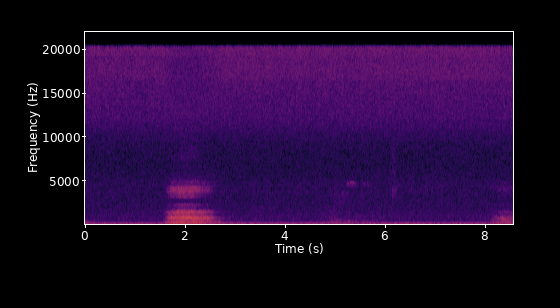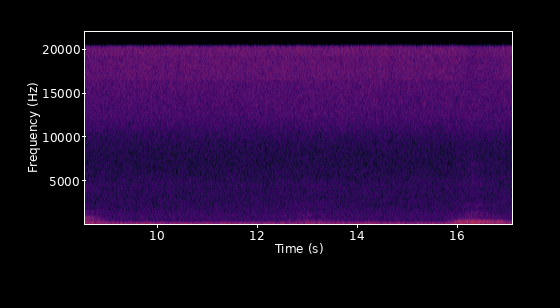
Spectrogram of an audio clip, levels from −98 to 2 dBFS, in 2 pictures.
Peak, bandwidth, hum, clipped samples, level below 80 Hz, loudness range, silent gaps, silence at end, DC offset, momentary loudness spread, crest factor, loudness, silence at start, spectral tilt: -32 dBFS; over 20 kHz; none; under 0.1%; -76 dBFS; 6 LU; none; 0 s; under 0.1%; 6 LU; 22 dB; -53 LUFS; 0 s; -4.5 dB/octave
